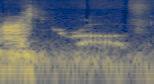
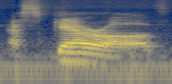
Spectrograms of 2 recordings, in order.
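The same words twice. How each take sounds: First: The stress is on the first syllable. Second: The stress is on the second syllable. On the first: "in English, ... the hard sound is that first uh, first ... syllable" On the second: "in a lot of Russian names, the hard syllable is that second one"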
